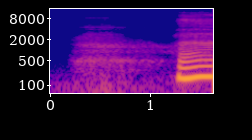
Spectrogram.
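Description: A deep breath drawn in during a guided breathing exercise: a soft, airy inhale lasting about a second, followed by an abrupt, much louder voiced tone at the end.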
